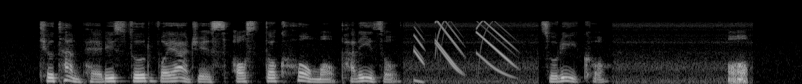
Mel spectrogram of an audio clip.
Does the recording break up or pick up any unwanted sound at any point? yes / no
yes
